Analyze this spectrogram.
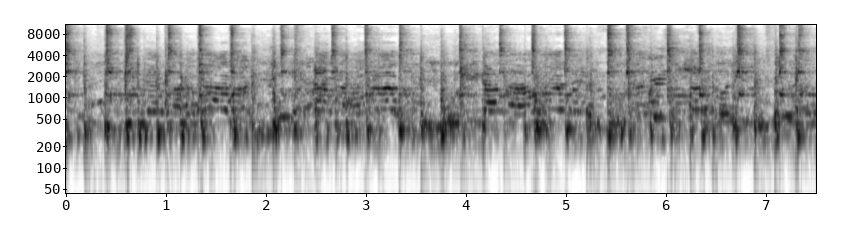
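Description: Live hand drumming on djembe drums with a wooden stick clicking on wood, keeping a fast, steady beat of about four strikes a second. Hand clapping and voices singing along.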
